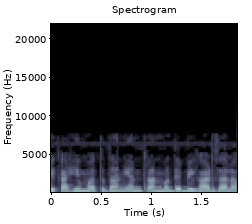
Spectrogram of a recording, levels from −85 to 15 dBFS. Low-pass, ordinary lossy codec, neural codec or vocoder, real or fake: none; none; none; real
